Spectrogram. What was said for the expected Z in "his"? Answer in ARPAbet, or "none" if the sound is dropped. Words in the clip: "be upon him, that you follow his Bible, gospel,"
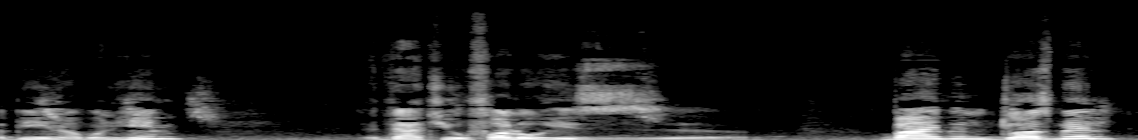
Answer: Z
